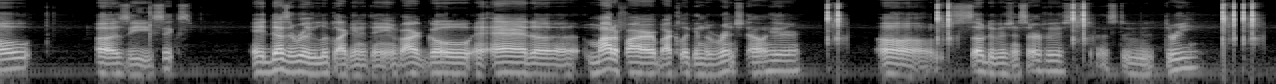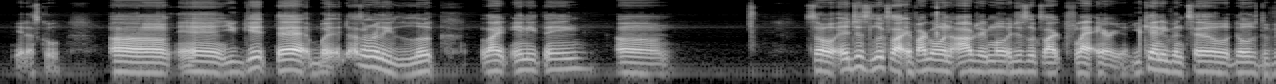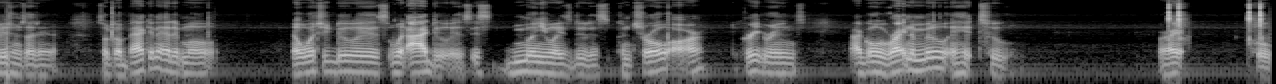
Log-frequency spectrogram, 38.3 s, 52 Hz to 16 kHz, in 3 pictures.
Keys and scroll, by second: 0.3 4, 1.0 z, 1.3 6, 21.9 Tab, 26.5 Tab, 27.4 1, 32.0 ctrl+r, 34.7 2.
